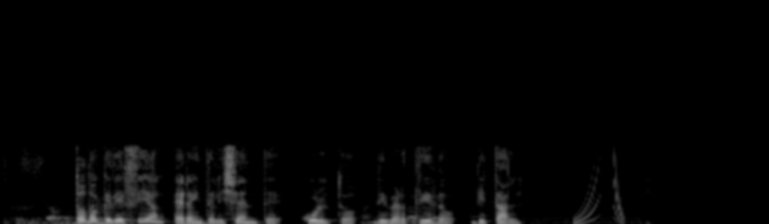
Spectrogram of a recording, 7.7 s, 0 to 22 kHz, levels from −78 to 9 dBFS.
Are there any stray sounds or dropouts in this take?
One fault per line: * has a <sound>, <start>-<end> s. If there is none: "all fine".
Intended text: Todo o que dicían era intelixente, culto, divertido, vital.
* has a chirp, 5.7-6.3 s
